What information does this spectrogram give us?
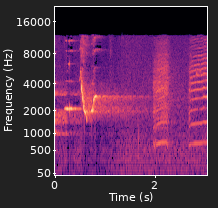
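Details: Loud, clear lyrebird song: a bright whistle that dips sharply and flattens into a long level tone, then two dense buzzy rattling bursts.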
